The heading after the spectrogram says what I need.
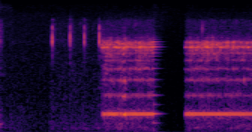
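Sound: phone ringing on speakerphone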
